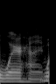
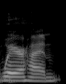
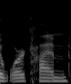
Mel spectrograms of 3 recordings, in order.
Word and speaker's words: Wareheim: Oh, Wareheim. – Wareheim. I was gonna say Warkheim for some reason.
